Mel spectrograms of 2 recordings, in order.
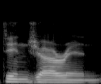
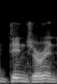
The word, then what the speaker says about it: Din Djarin: the early part of Din Djarin or Din Djarin's. I want to say Din Djarin just because it feels like it rhymes better. That's fair. But they pronounce it as Din Djarin.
